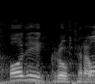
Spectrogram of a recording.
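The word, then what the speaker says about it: Ferde Grofé: 네, 거기서 이제 편곡자 페르디 발음 굉장히 어렵죠 이름이 페르디 그로페 이거 바로 페르디 그로페 네 그로페라는 이제 편곡자 퍼디 그로페라고 퍼디, 하는 사람도 퍼디 있고 퍼디 그로페라고 네.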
